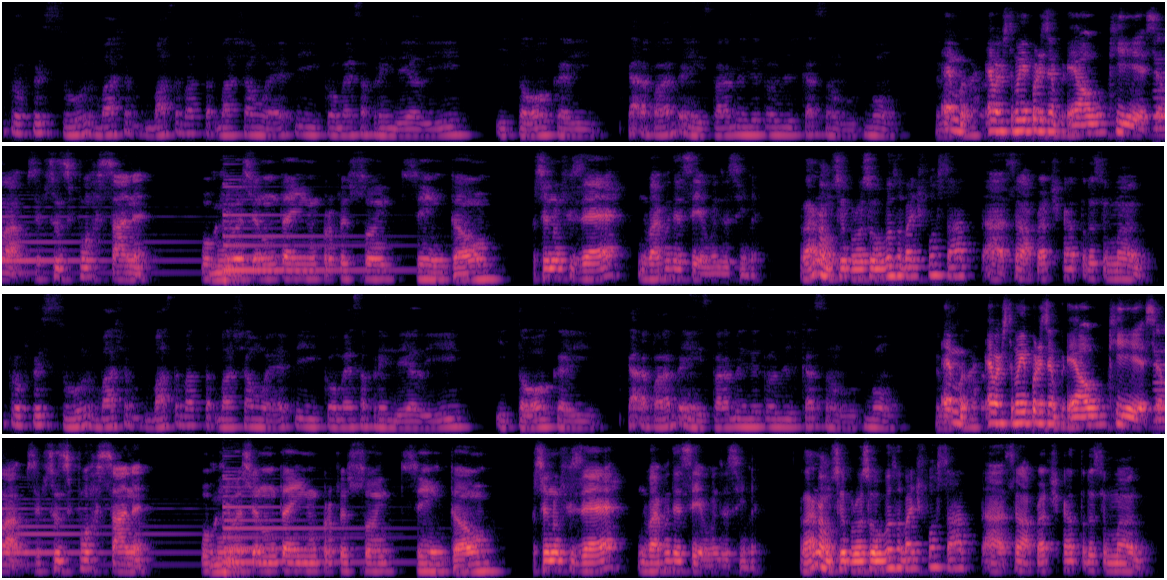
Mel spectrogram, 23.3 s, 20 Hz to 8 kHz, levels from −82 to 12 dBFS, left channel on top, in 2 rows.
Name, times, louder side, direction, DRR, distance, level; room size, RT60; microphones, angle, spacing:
voice 1, 0.0-4.7 4.9-6.0 6.3-9.0 9.3-9.8 13.7-14.0, right 2 dB, 50° right, 0.9 m, -39 dB
voice 2, 9.4-13.1 13.6-16.6 16.9-19.2 19.6-23.1, right 3 dB, 65° right, 1.3 m, -28 dB
sound 1, 11.5-13.2 13.8-15.8, equal, 20° right, 0.9 m, -37 dB
5.6 x 5.0 x 4.5 m
head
